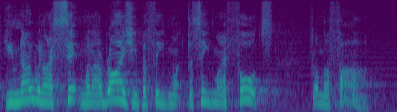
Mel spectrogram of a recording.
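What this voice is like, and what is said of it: East London accent. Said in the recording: “See my East London accent come out there, did you? Did you notice? Thoughts.”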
